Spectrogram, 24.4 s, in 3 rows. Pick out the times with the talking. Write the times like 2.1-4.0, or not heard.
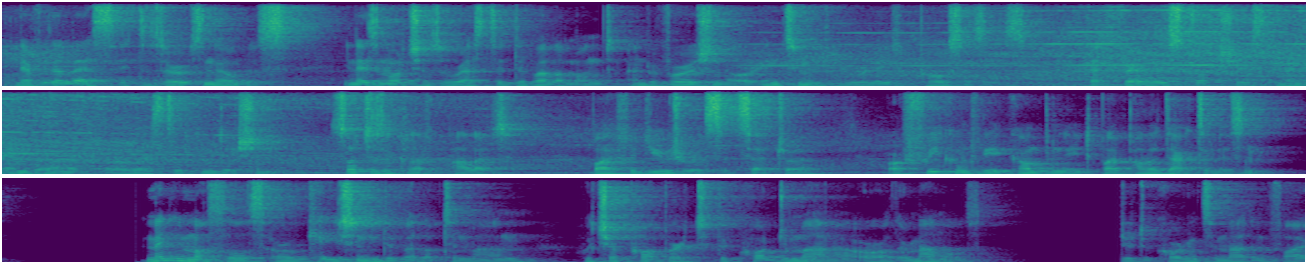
0.1-16.1, 17.1-22.4, 23.2-24.4.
